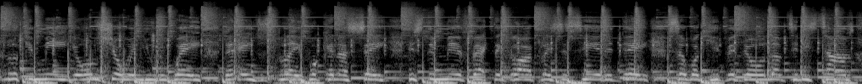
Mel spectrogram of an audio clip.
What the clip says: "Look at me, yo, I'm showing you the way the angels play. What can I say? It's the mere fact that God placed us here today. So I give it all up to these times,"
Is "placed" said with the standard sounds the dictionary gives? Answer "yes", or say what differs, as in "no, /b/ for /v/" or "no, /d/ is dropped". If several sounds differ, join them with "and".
no, /t/ is dropped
